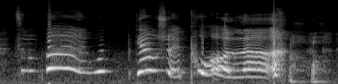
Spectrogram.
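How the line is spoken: Tearful voice. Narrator (Chinese): 我就在房间里用哭腔说

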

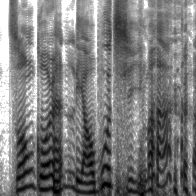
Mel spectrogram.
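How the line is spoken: Drunken shouting. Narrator (Chinese): 两个都喝得很醉……高声疾呼

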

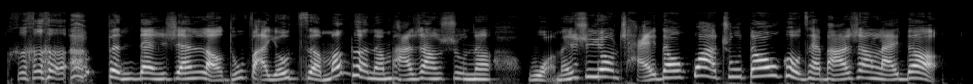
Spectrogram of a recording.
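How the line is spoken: Happy, laughing. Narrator (Chinese): 二弟很高兴，竟然笑着说

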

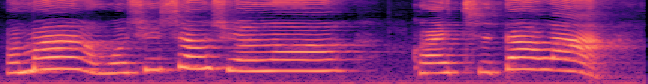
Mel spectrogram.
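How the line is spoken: Loud shout. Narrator (Chinese): 小珍珠嘴里还一面大叫

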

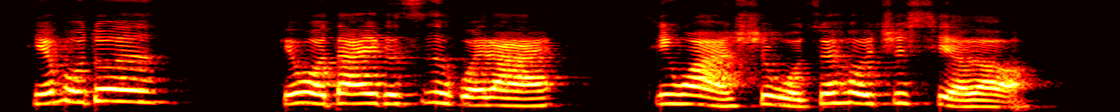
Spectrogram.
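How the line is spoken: Calling from behind. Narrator (Chinese): 夏绿蒂在后面叫他

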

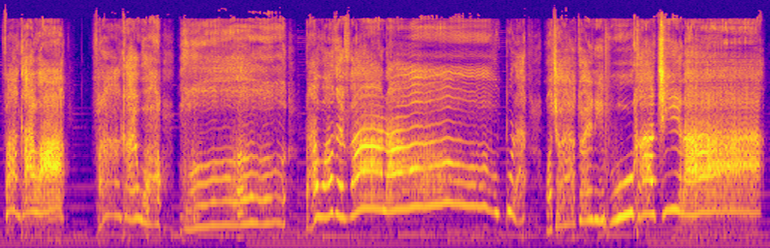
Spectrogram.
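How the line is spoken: Loud, frightened struggling. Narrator (Chinese): 这个鬼很害怕的在宋定伯的背上不断的挣扎，还很大声的说

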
